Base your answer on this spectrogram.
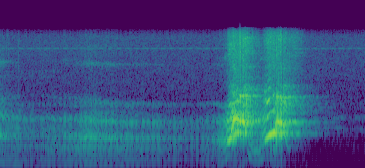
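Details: Pet female Italian Greyhound reacting to squirrels: a low, steady, rumbling growl for a second and a half, then two sharp, loud barks in quick succession.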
